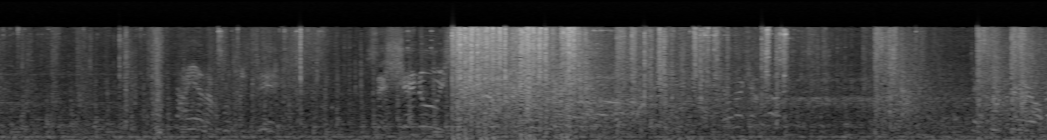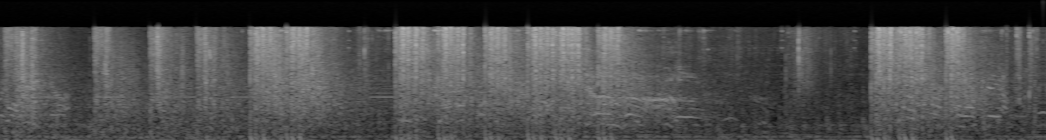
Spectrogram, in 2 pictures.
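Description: Gunfire in the shooter game The Division, dense bursts of automatic rifle fire and scattered shots over a loud, busy battle mix, with steady rumbling underneath.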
